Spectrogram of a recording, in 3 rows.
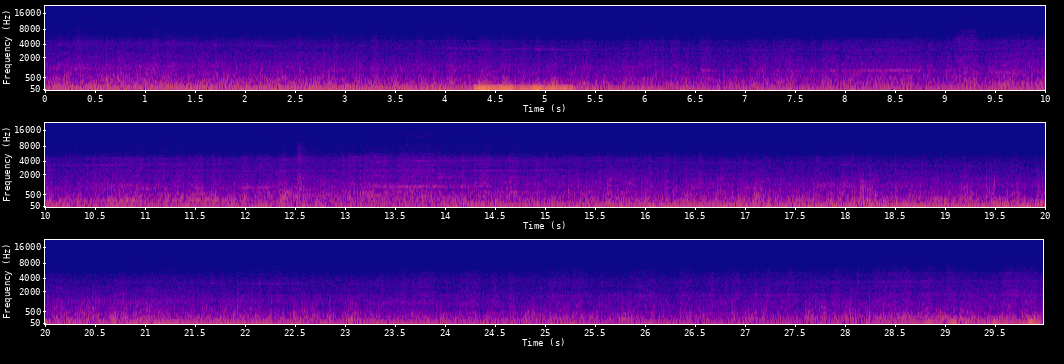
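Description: Triumph Tiger 1200 Explorer's three-cylinder engine and wind rumble heard while riding, a steady low drone. A brief, much louder low rumble comes about four seconds in.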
